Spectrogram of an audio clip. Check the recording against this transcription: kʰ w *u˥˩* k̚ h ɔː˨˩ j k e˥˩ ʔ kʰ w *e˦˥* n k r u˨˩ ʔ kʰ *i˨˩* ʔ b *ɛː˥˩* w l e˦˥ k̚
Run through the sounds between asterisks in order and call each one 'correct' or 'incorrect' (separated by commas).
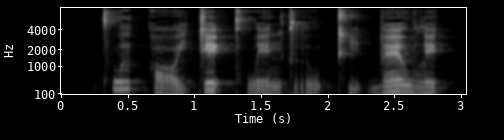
incorrect, incorrect, correct, correct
